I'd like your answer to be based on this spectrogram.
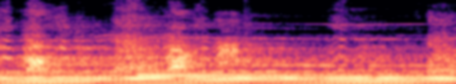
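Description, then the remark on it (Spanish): Several neighbourhood dogs bark uncontrollably in quick, irregular bursts over a steady, drawn-out howling tone from other dogs, fairly loud, with no talking. “En el momento que ese lamento se escuchó, los perros de la colonia comenzaron a ladrar de forma descontrolada y otros estaban aullando.”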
